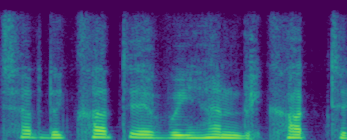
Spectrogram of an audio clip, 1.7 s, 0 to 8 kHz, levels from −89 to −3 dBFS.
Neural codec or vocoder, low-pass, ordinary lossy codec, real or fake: codec, 16 kHz in and 24 kHz out, 0.6 kbps, FocalCodec, streaming, 4096 codes; 7.2 kHz; none; fake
